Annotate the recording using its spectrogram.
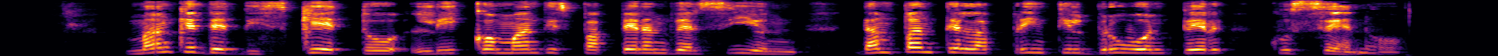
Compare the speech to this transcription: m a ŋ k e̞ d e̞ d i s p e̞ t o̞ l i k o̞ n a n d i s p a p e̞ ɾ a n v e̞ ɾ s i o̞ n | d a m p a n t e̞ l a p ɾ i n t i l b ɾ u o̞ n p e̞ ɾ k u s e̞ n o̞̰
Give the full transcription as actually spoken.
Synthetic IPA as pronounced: m a ŋ k e̞ d e̞ d i s k e̞ t o̞ l i k o̞ m a n d i s p a p e̞ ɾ a n v e̞ ɾ s i o̞ n | d a m p a n t e̞ l a p ɾ i n t i l b ɾ u o̞ n p e̞ ɾ k u s e̞ n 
